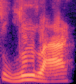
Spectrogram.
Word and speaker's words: LULAC: from the league of United Latin American citizens pronounced lulac the AC the acronym and that is in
